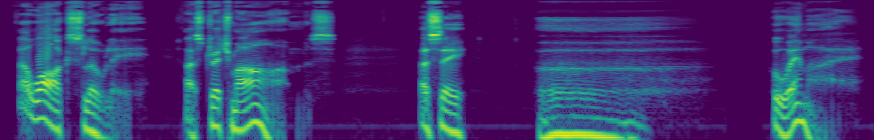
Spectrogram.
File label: zombie, HALLOWEEN MYSTERY VOICES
